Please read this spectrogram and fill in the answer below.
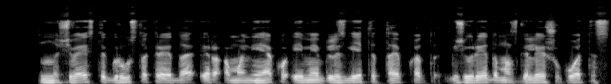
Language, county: Lithuanian, Marijampolė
